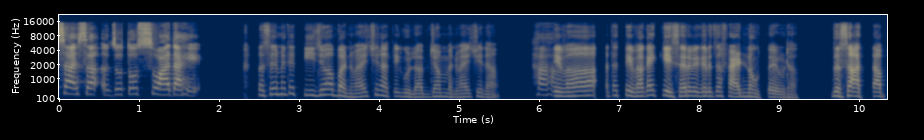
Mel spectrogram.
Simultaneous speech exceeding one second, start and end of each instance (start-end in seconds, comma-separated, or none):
none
